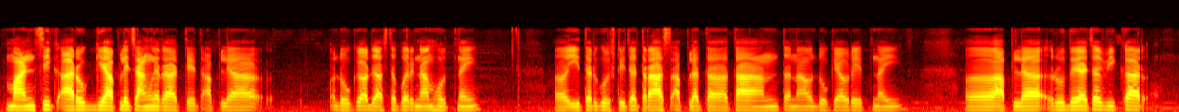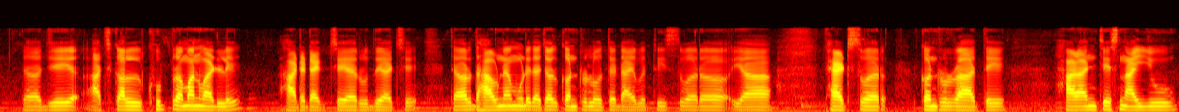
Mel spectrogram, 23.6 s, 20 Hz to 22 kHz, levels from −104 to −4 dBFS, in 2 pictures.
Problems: background sounds at intervals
